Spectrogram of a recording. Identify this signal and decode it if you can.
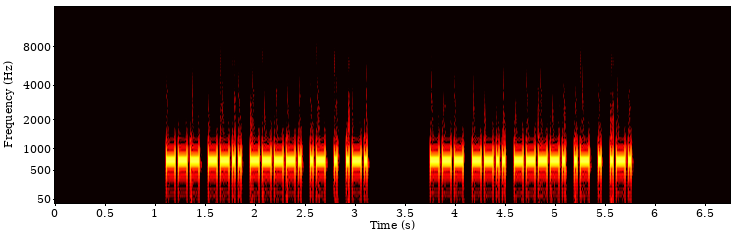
Morse code, heard as a keyed tone, about 40 wpm, 700 Hz. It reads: OZ9AER OZ9AER
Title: DXCC-100 Call Signs - 6 Characters - Repeated 2x - 40wpm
